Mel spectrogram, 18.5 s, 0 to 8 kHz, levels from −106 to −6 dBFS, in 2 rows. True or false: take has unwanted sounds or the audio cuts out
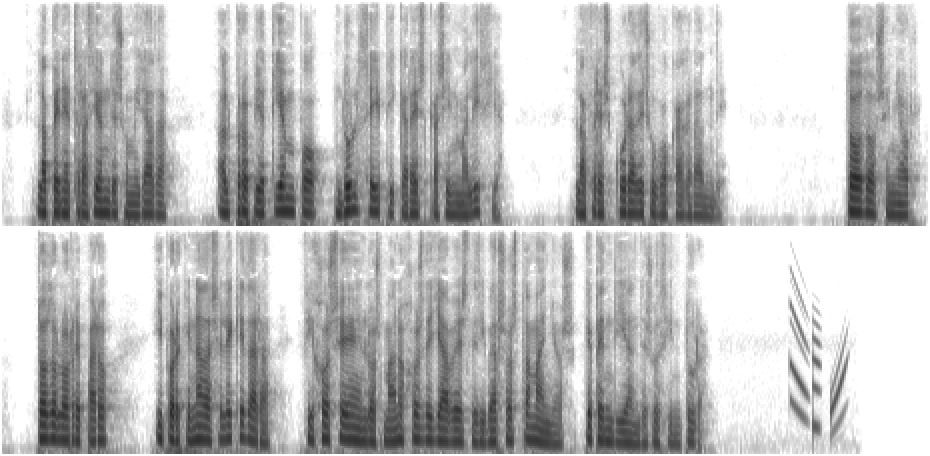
true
